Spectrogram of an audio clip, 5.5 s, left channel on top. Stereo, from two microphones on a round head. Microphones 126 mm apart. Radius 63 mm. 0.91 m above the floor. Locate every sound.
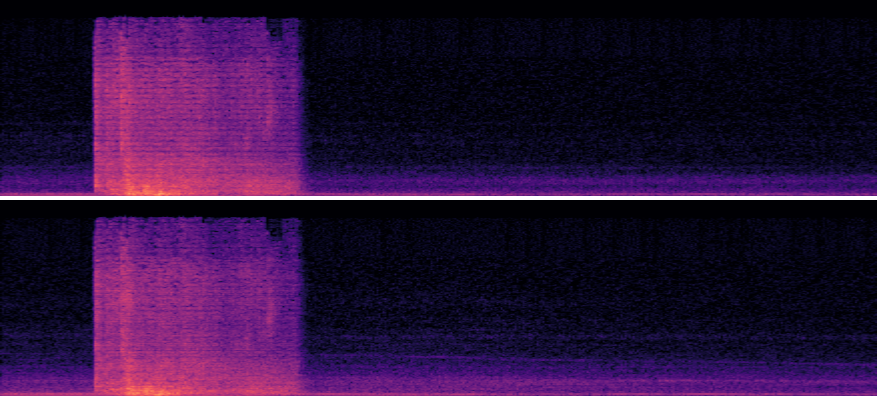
0.6 s a splash: 15° left (ahead or behind), 1.2 m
